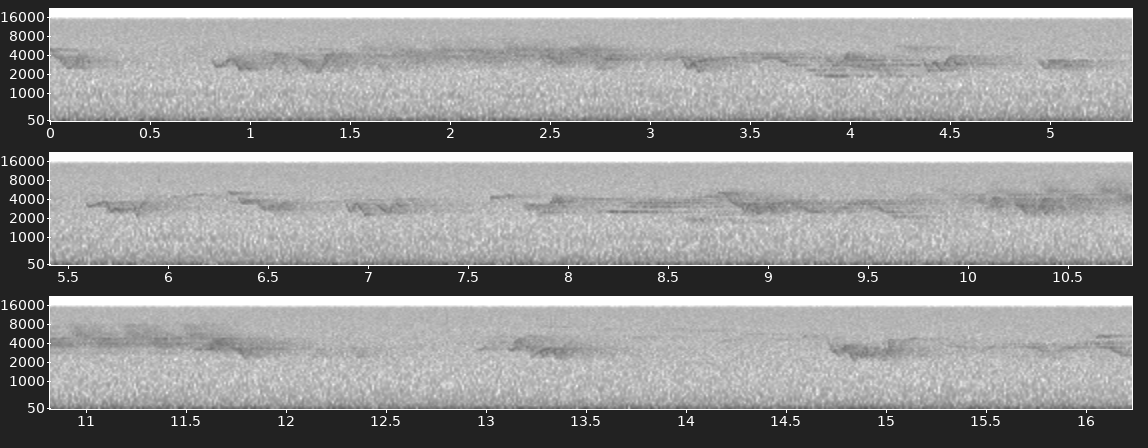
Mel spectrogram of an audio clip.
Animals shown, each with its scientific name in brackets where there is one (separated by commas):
Ovenbird (Seiurus aurocapilla), Wood Thrush (Hylocichla mustelina), Red-eyed Vireo (Vireo olivaceus), Brown Creeper (Certhia americana), Veery (Catharus fuscescens), Eastern Wood-Pewee (Contopus virens)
